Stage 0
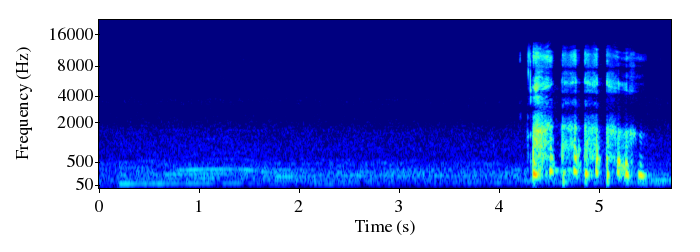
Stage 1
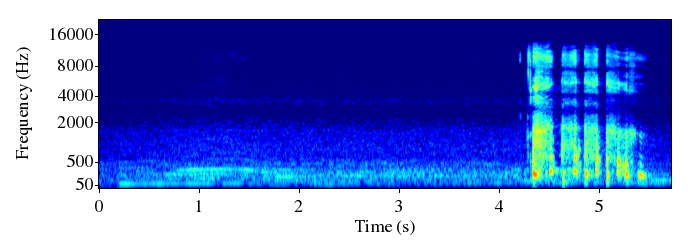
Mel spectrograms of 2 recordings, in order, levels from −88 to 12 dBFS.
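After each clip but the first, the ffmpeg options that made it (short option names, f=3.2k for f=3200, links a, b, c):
-af "dynaudnorm=f=480:g=3:m=4dB,volume=2.5dB"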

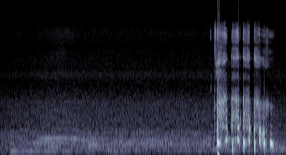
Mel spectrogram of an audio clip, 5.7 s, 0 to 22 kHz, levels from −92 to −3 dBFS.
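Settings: -filter_complex "[0:a]aeval=exprs='clip(val(0),-1,0.299)':c=same,acrossover=split=190[a][b];[b]acompressor=threshold=-27dB:ratio=6[c];[a][c]amix=inputs=2:normalize=0,volume=-1.5dB"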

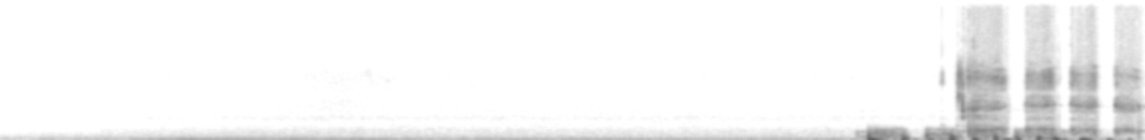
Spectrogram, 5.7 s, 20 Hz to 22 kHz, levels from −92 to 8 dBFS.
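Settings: -filter_complex "[0:a]asplit=2[a][b];[b]aeval=exprs='val(0)*gte(abs(val(0)),0.015)':c=same,volume=-5dB[c];[a][c]amix=inputs=2:normalize=0,acrossover=split=170|1200[d][e][f];[f]adelay=500[g];[d]adelay=670[h];[h][e][g]amix=inputs=3:normalize=0,volume=-8.5dB"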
